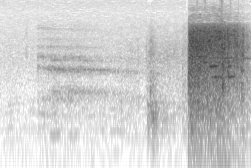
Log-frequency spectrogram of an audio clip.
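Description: Glass shatters loudly and abruptly near the end, following a quieter tonal stretch and a brief knock. The crash is sharp, bright and close.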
